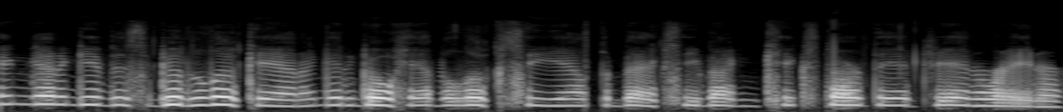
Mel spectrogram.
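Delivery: very high, snickety little way of talking. Imitating how a man talked, in his snickety little voice. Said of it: "that was kind of how he talked".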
